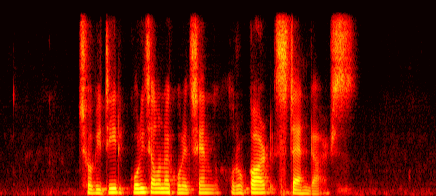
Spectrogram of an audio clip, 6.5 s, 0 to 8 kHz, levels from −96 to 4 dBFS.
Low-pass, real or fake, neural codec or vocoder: 7.2 kHz; fake; codec, 24 kHz, 0.9 kbps, WavTokenizer, small release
